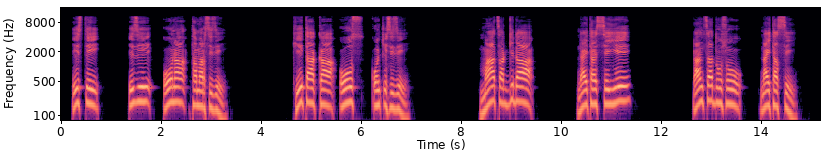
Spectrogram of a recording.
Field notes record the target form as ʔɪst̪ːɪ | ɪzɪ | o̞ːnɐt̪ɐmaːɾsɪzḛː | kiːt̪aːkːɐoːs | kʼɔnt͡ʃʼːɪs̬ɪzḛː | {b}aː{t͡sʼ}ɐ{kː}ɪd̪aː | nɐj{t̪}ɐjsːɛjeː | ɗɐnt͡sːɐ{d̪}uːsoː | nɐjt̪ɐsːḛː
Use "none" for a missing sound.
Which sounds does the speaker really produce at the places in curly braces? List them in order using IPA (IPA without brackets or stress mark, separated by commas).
m, t͡s, ɡː, t̪, d̪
